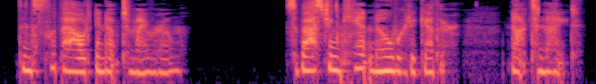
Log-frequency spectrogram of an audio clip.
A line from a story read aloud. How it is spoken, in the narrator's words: whispered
